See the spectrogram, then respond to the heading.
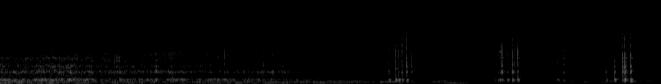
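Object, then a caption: Hardcover book cover. Long nails on both hands tap rapidly on the front cover of a solid black *Crooked Kingdom* hardcover book with gold foil. For the first three seconds the tapping is a dense, soft patter, then it breaks into a few short, louder bursts of quick clicks separated by brief pauses.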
